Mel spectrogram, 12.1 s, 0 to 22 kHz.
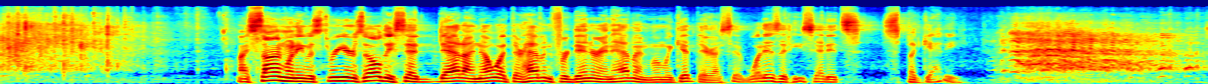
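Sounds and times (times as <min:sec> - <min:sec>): audience applause: 0:00.0 - 0:01.5.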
